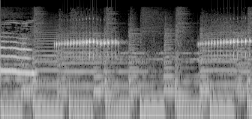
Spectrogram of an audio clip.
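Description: A frog chorus: two bursts of rapid, rattling croaks with a high trilling tone, over steady lower rhythmic calls. Fairly loud, with no talking.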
